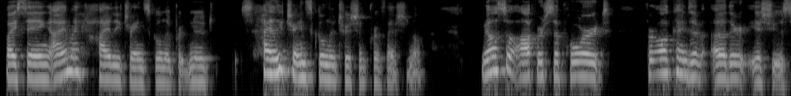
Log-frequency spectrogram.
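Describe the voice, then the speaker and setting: An American woman with a croaky frog voice, giving a webinar presentation as a guest speaker. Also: on the low side, warm tone. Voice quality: croaky, froggy voice. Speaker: guest presenter, school food service director. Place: remote online webinar.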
